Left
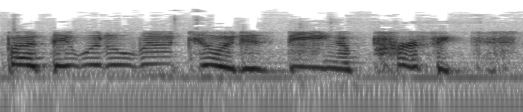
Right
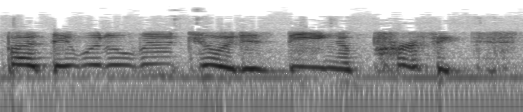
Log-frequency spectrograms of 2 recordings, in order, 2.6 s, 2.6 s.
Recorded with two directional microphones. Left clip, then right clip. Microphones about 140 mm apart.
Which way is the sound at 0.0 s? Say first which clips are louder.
Left 4 dB; 25° left (ahead or behind).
